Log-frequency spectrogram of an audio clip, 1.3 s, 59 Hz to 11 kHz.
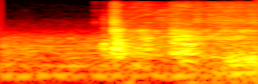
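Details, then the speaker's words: Used 2017 Suzuki Ignis manual, start during a pre-purchase check: quiet pause, then it catches immediately on a brief crank and settles into smooth idle, no delay; electrics and ignition judged very good. "jadi begitu distart dia langsung langsung hidup jadi Tidak tidak ada jeda jeda hidupnya itu berarti kelistrikannya pengapiannya masih sangat bagus"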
